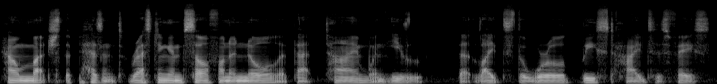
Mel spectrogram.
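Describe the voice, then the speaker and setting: A man with a low-pitched voice reads epic poetry for an audiobook. His delivery is solemn, measured and literary. The sound is close and dry, with very little room in it. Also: dry recording. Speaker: narrator and reader of epic poetry. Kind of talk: audiobook reading of classical verse.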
